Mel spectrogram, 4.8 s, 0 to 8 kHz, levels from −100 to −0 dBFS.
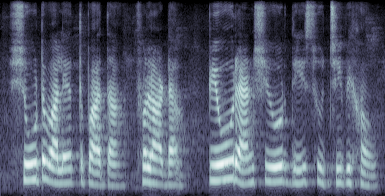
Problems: background sounds at intervals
